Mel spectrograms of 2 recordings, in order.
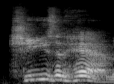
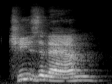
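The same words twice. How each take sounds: First: The h at the start of ham is pronounced. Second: The h at the start of ham is dropped. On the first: "instead of" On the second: "no H for you"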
